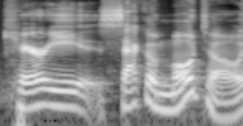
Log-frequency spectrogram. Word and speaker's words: Carey Sakamoto: with her lawyer uh Carey Sakamoto is that how you pronounce that sorry it is and also uh Eva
